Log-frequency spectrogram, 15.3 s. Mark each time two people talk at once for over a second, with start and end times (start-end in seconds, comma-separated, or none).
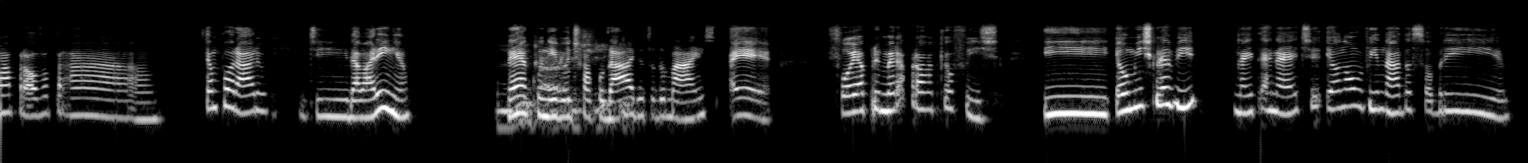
5.1-6.5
